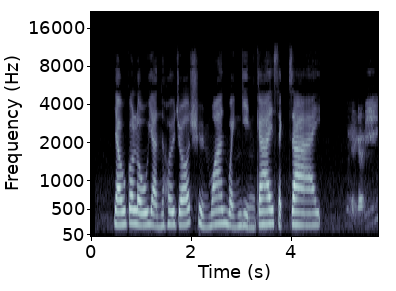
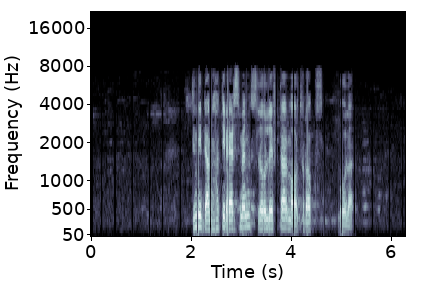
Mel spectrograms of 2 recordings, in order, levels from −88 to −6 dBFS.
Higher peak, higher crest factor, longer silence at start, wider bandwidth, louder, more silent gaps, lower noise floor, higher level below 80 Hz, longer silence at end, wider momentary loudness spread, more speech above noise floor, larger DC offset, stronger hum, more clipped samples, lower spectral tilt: second, -10 dBFS vs -2 dBFS; about the same, 20 dB vs 20 dB; second, 0.45 s vs 2 s; first, 11.5 kHz vs 8.2 kHz; second, -28 LUFS vs -18 LUFS; neither; about the same, -60 dBFS vs -61 dBFS; second, -88 dBFS vs -52 dBFS; second, 0 s vs 1.05 s; second, 12 LU vs 17 LU; second, 32 dB vs 43 dB; neither; neither; neither; about the same, -5 dB/octave vs -4 dB/octave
